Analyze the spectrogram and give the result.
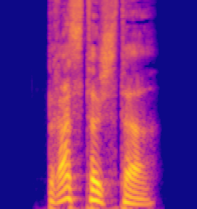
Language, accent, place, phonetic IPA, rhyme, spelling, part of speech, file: German, Germany, Berlin, [ˈdʁastɪʃstɐ], -astɪʃstɐ, drastischster, adjective, De-drastischster.ogg
- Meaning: inflection of drastisch: 1. strong/mixed nominative masculine singular superlative degree 2. strong genitive/dative feminine singular superlative degree 3. strong genitive plural superlative degree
